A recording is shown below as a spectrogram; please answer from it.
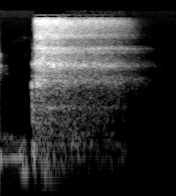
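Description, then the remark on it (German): After a brief quiet pause, following an inhale held for three seconds in a relaxation breathing exercise, one strong, breathy exhale bursts out and trails off over about a second and a half. No talking. “Das heißt, wir atmen ein, halten Luft für drei Sekunden an, zwei, eins. Und dann explodieren wir in Entspannung.”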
